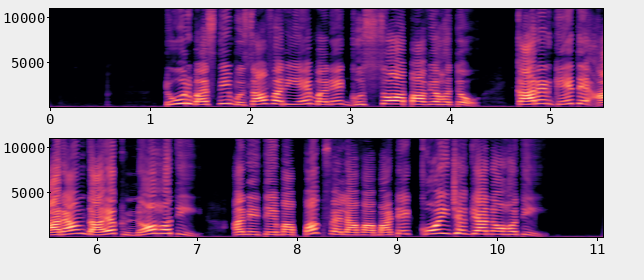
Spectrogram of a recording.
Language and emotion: Gujarati, angry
